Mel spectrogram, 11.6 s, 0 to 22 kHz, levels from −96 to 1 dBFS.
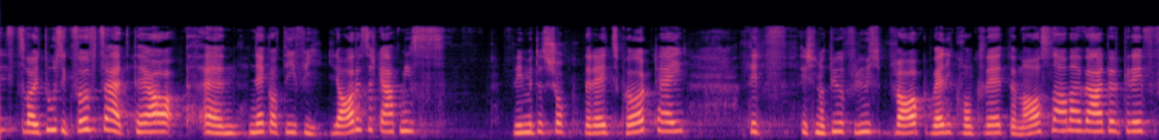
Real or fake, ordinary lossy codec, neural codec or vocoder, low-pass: fake; none; autoencoder, 22.05 kHz, a latent of 192 numbers a frame, VITS, trained on one speaker; 9.9 kHz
